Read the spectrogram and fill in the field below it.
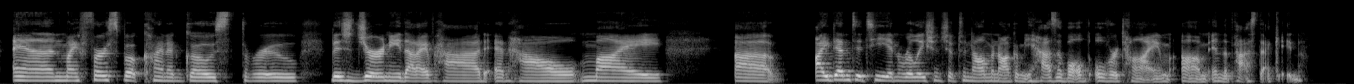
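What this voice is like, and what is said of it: French Canadian accent. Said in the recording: “I'm originally from Montreal. I'm French Canadian. Sometimes people wonder the accent.”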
